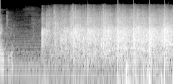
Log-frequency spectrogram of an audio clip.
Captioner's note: applause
